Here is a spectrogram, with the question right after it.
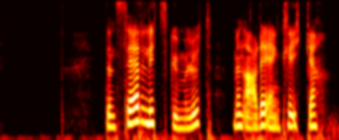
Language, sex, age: Norwegian, female, 25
